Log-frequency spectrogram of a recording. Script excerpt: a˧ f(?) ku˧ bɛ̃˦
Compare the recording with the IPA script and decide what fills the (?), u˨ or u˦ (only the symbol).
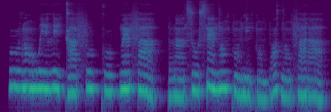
u˦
